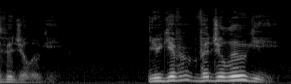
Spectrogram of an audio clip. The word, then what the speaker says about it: Vigilugi: it francesco vigolugi vidjaloogie some people go with the with the hard g no it's vigilooki you give him veggie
